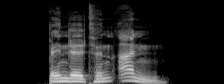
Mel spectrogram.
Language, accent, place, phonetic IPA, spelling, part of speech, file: German, Germany, Berlin, [ˌbɛndl̩tn̩ ˈan], bändelten an, verb, De-bändelten an.ogg
- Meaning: inflection of anbändeln: 1. first/third-person plural preterite 2. first/third-person plural subjunctive II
